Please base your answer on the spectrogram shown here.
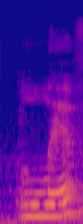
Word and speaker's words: live: the unexpected sounds um we have the word live with the short sound which is I and um the with the long eye okay and the reason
